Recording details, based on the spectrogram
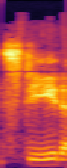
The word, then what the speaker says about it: Steed: My name is Brian Steed. I've known, my last name is spelled S-T-E-E-D.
